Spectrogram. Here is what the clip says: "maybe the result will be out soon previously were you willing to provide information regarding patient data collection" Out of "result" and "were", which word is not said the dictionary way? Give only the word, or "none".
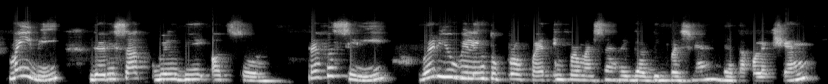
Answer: result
